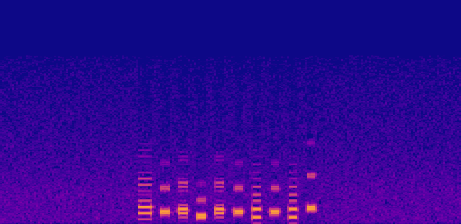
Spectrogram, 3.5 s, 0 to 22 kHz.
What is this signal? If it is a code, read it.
Multi-frequency trunk signalling (R1, as on North American trunks), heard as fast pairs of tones, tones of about 70 ms. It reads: KP 69196767 ST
